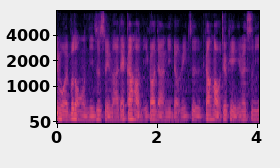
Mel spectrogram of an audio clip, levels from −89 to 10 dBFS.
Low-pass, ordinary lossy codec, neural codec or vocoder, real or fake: none; none; none; real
